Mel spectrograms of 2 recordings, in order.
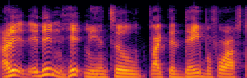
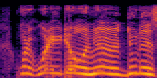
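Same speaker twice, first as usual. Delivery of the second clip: full-on, high-pitched screaming; 11 semitones higher than usual. Retelling how a man he worked with screamed at him, imitating someone screaming. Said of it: "he basically just screamed at me".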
